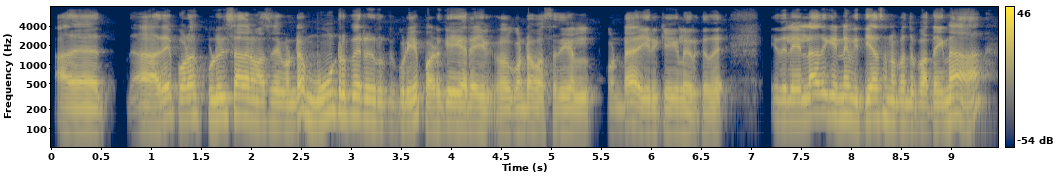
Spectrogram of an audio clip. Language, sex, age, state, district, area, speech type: Tamil, male, 30-45, Tamil Nadu, Tiruppur, rural, spontaneous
